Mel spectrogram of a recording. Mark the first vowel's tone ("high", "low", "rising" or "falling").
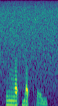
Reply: high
